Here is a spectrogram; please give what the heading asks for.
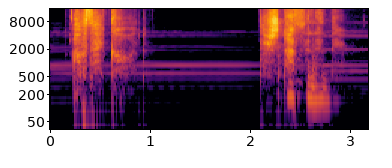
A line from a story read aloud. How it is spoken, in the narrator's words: whispered gratefully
